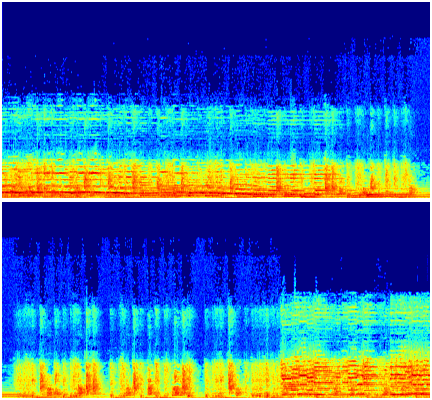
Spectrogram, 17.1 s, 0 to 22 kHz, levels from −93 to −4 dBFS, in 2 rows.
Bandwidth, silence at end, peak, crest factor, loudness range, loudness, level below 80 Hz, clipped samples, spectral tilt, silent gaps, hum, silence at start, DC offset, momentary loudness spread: 12 kHz; 0 s; 0 dBFS; 12 dB; 6 LU; -12 LUFS; -28 dBFS; under 0.1%; -4.5 dB/octave; none; none; 0 s; 0.2%; 11 LU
